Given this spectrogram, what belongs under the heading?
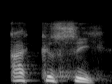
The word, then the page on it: Acchessì: Castellanetano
